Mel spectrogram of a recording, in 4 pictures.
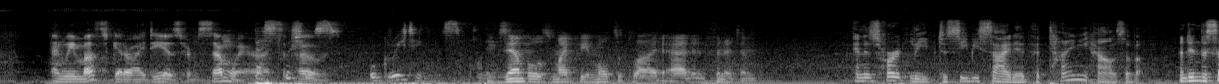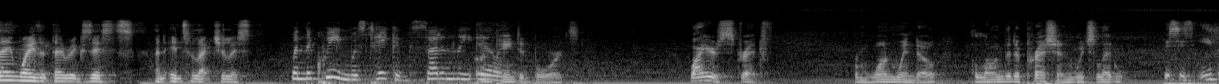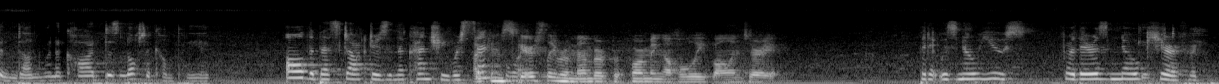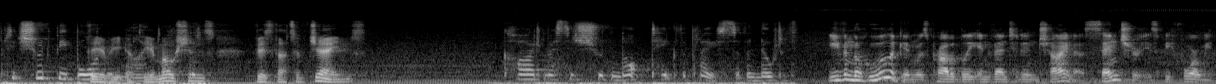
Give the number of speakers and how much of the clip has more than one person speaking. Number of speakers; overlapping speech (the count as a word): six, about 9%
